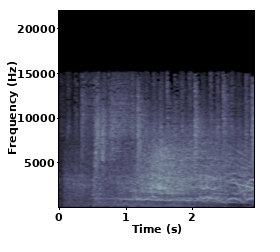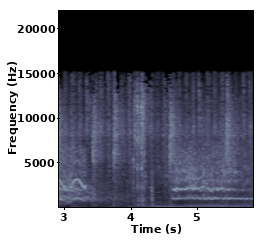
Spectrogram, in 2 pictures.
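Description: Tyres squeal and skid as a red sports car is thrown around during a police car chase, a loud continuous screech with a churning engine underneath, sweeping squeals rising and falling through the middle.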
